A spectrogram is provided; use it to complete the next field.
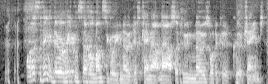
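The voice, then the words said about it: Slightly American-tinged accent. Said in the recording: “accent slightly. As Scott noted earlier, there's a bit more of an American accent there”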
